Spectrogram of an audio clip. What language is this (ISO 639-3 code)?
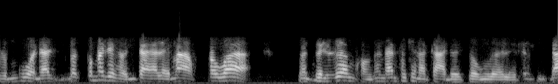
tha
